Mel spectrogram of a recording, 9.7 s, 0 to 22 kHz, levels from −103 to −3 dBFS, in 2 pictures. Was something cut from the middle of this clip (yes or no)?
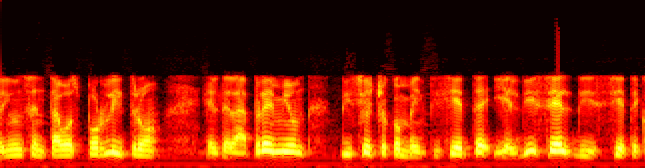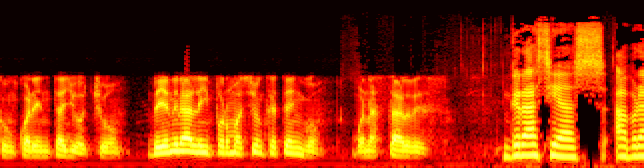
no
